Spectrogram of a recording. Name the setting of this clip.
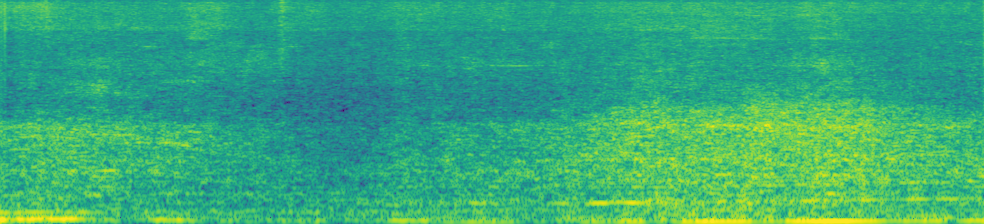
residential area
